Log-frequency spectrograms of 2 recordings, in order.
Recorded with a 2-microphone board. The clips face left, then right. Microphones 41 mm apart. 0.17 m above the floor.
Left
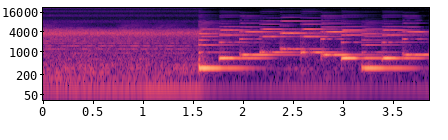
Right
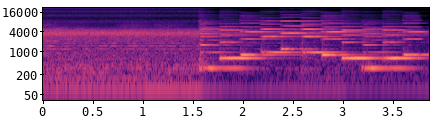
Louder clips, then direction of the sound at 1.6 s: Left 4 dB; 60° left (ahead or behind).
